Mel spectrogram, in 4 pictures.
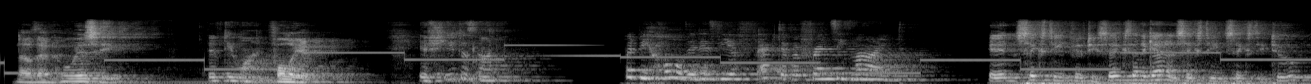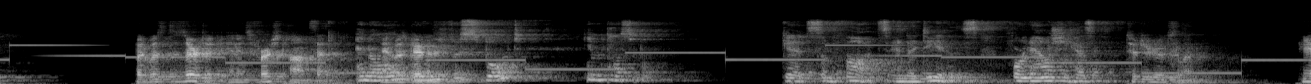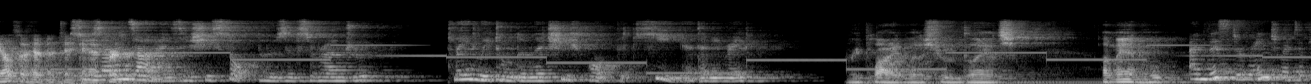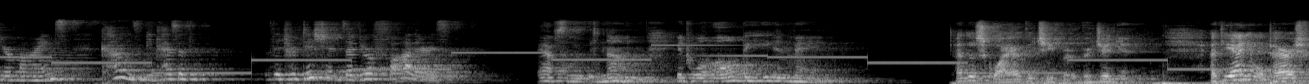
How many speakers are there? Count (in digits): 6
